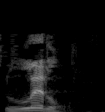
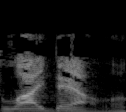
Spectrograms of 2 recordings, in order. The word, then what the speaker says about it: Liddell: In Scotland, it's Little. In other English, it's Liddell, okay?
